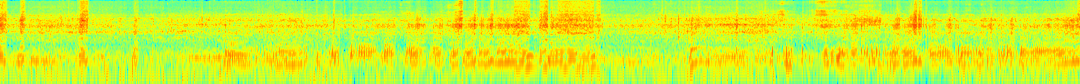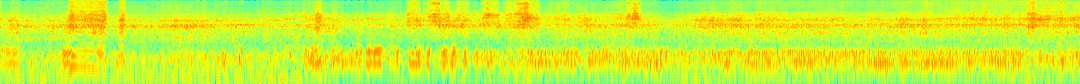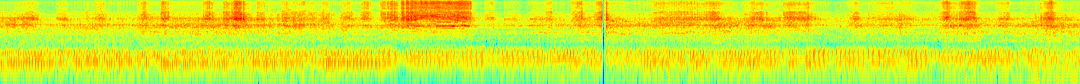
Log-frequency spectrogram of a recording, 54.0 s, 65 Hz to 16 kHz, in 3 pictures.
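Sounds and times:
motocross bike engine revving: 0.0 - 54.0.

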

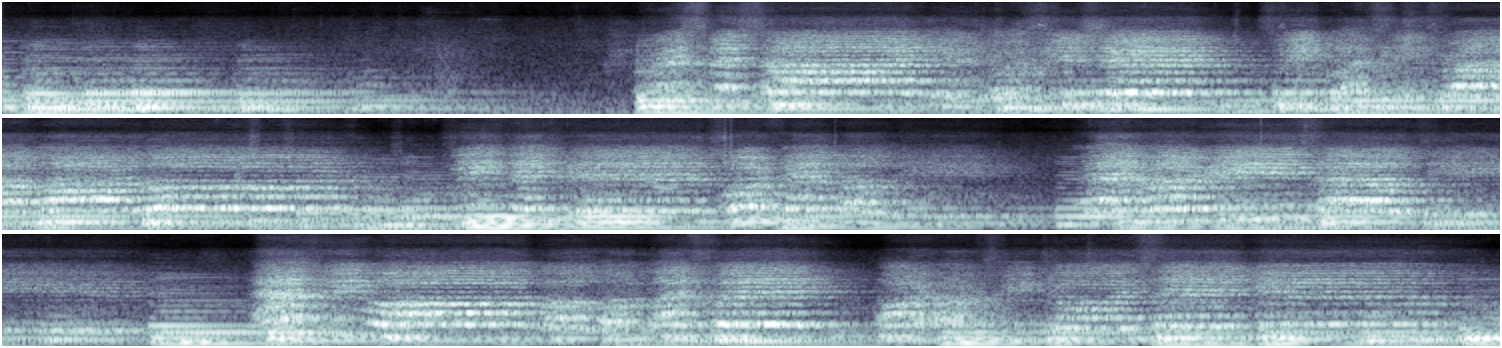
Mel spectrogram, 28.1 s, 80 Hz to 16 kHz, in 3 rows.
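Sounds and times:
children's choir singing: 3.9 - 28.0.

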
